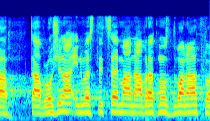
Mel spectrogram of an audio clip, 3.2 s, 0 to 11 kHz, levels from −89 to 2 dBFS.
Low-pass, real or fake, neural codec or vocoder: 7.2 kHz; real; none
